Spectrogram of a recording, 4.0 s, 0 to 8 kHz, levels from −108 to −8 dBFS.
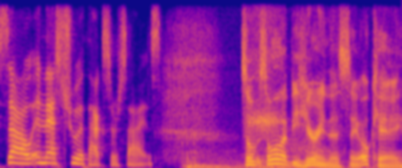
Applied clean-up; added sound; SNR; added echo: none; Hiss; 14 dB; none.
